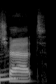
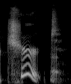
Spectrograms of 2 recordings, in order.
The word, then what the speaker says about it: chert: matter on the ground, or sometimes called chat. Or chert. Or chert, yeah. C-H-E-R-T. Or chit. Or chit. Chert is a particular kind of stone, though. But there are a variety of spellings and pronunciations. They're all very similar with that CH and that T.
